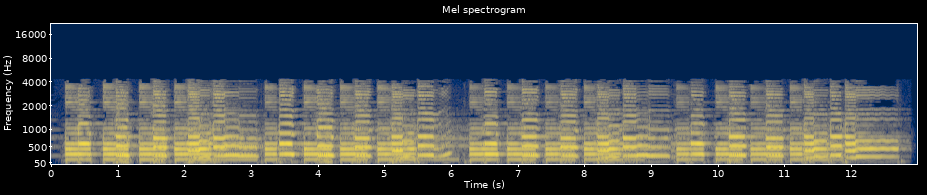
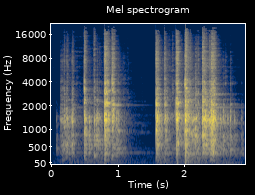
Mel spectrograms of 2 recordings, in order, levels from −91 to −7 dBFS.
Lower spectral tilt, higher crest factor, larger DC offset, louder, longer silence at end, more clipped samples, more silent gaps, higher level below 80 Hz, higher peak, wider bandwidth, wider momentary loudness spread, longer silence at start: first, -10 dB/octave vs 1.5 dB/octave; second, 14 dB vs 20 dB; neither; about the same, -18 LUFS vs -18 LUFS; about the same, 0.15 s vs 0.2 s; neither; neither; first, -48 dBFS vs -68 dBFS; second, -4 dBFS vs 0 dBFS; second, 4.5 kHz vs over 20 kHz; second, 6 LU vs 15 LU; about the same, 0.2 s vs 0.15 s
